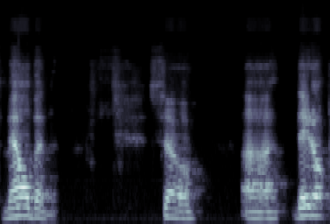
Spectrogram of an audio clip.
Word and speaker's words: Melbourne: i said well i i first came to melbourne and uh now i'm on my way to sydney and she was like oh melbourne and i said what's so funny and she said it's melbourne so uh they don't pronounce their r's so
